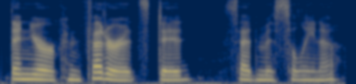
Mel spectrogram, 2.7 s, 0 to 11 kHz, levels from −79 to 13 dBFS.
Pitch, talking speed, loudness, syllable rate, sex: 185 Hz, 155 wpm, -18 LUFS, 5.8 syllables/s, female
